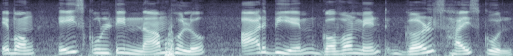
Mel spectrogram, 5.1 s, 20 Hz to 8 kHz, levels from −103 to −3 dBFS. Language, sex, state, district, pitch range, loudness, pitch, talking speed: Bengali, male, West Bengal, Jhargram, 160-205 Hz, -13 LUFS, 180 Hz, 140 wpm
